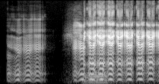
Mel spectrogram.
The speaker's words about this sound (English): Oh, that's such a great sheep. Just listen to it again before you go on with your thought.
